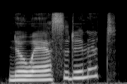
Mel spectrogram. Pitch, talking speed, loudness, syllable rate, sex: 255 Hz, 190 wpm, -15 LUFS, 4.8 syllables/s, female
